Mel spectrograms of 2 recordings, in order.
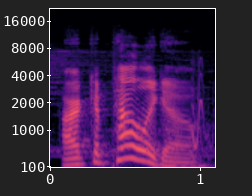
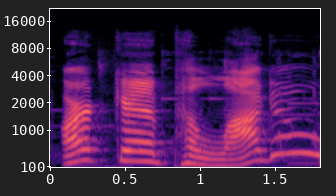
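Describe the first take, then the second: First: The word is said with easy confidence. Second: The word is said with puzzled uncertainty. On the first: The word poses no problem now. "okay, this is no problem" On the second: The word was baffling back then. "Like, what? Huh? What?"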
